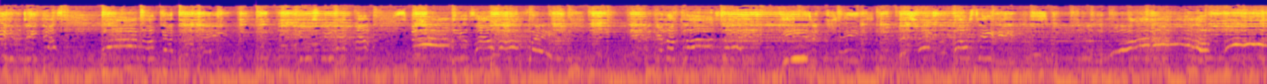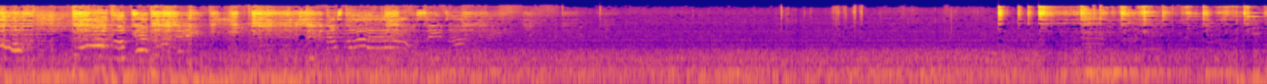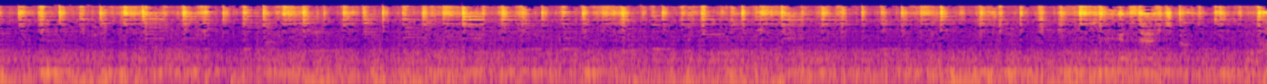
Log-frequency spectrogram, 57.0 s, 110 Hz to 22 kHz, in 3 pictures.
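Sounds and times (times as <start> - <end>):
music with bass: 0.0 - 27.2, 33.9 - 57.0
road and tyre noise in car: 0.0 - 57.0.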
